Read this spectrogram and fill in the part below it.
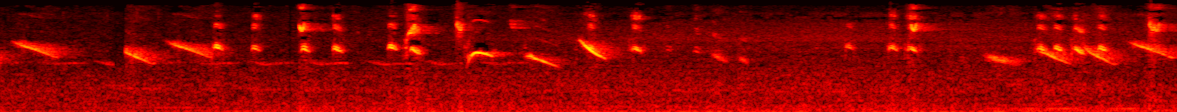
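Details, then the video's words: Green-winged saltator male singing to challenge a rival male. Sweet downslurred whistles and sharp staccato notes come in lively sequences, then a quieter lull before more falling whistles near the end. "Trinca-ferro Macheando com Trinca ferro cantando Para Esquentar Trinca ferro Macheando"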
